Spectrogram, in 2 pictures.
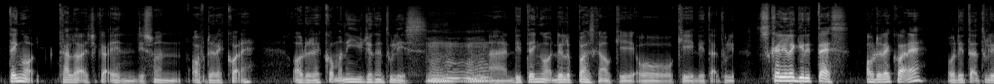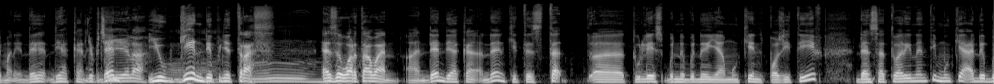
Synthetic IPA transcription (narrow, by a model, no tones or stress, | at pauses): t̪ɛŋɔ̰ʔkalaa̰jt͡ʃḁka̰pɛ̰ndiswanɔ̰fdəɾɛkɔ̰t̪ɛh | ʔɔ̰fdəɾɛkɔt̪̚maʔnəjud͡ʒaŋant̪ulɪs | adit̪ɛŋɔ̰ʔdələpaskanokeʔookediət̪a̰ʔt̪ulɪ | sə̥kalilaɡidət̪ɛs | ɔfdəɾɛkɔt̪ɛ | ʔodiət̪aʔt̪ulɪsmaʔnədɛdiəakandpədɛanjəlajuɡɛndiəpuɲat̪ɾasɛs̬əwart̪awanʔã̰dɛndiəakan̰dɛnkit̪əst̪at̪ | ət̪ulɪsbənəbəndəjaŋmũŋkɪnpɔzit̪ifdansat̪uɦaɾinãnt̪imũŋkɪnadə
